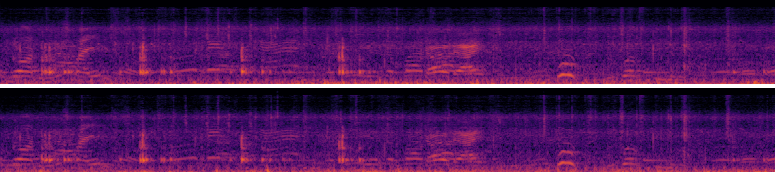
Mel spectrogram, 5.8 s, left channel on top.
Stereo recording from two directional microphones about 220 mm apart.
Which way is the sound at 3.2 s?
30° left (ahead or behind).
